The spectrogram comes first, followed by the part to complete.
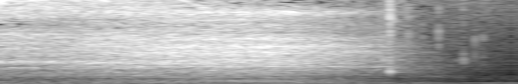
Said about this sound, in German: Wir atmen erstmal ein.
